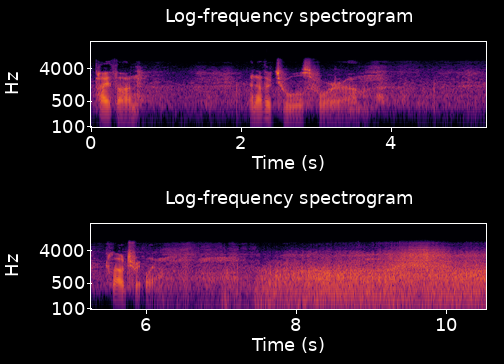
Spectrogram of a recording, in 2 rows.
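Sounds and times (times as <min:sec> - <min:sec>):
speech: 0:00.1 - 0:00.8, 0:02.1 - 0:04.0, 0:05.6 - 0:07.6
gust of wind buffeting the microphone: 0:06.0 - 0:10.5.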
